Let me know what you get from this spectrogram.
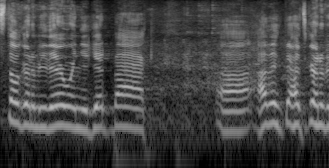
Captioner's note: laughter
